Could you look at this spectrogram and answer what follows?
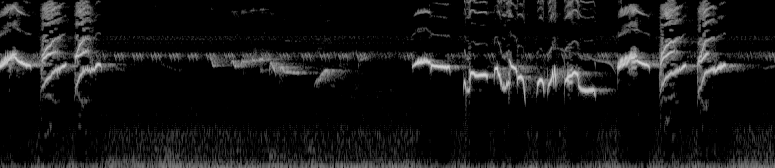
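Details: Moulting oriental magpie-robin, two seasons old, singing fast: brisk sharp whistled notes open, quiet follows, then a lively string of quavering, falling whistles and chirps, with a constant high tone behind.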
